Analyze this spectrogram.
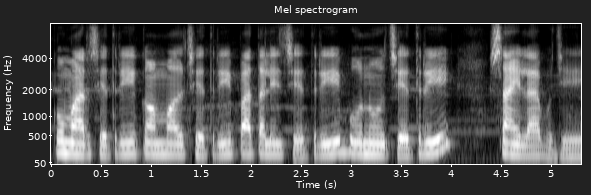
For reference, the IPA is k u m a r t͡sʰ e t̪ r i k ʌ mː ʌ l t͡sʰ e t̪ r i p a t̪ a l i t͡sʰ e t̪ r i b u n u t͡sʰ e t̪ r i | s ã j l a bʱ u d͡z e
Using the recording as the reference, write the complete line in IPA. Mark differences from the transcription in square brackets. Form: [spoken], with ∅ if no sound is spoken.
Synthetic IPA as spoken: k u m a r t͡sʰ e t̪ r i k ʌ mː ʌ l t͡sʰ e t̪ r i p a t̪ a l i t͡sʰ e t̪ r i b u n u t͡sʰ e t̪ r i | s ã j l a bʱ u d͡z e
